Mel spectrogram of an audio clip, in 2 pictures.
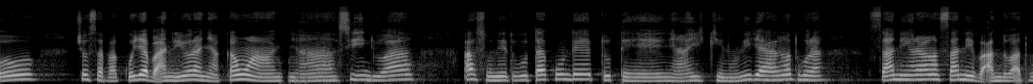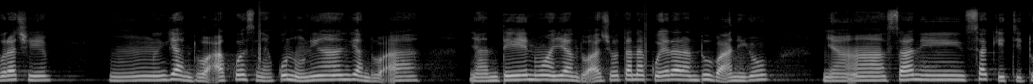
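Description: From 2.79 to 3.07 s the speech turns choppy and robotic. This is repeated packet loss: four gaps, the longest 90 ms, were patched by stretching earlier sound, covering nearly half that stretch.

From 3.19 to 10.43 s the voice goes rough, watery and dull. A call bitrate drop from 48 to 15 kbps, held at its lowest for about 5.5 s, forced coarse, band-limited coding.

Between 8.63 and 9.67 s the speech sounds hurried at unchanged pitch. A jitter buffer speed-up trimmed about a tenth of a second of pitch periods, running the audio at 108% speed.

At 12.92 s and again from 16.77 to 16.80 s, sharp snaps sit on top of the sound. These are likely electrical switching spikes, arcs from nearby equipment picked up by the audio line.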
